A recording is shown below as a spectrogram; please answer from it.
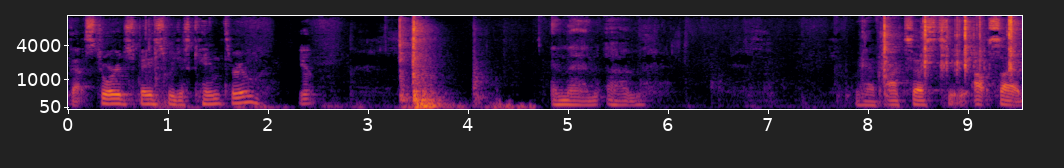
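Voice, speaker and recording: A man casually narrating a walking tour of a house, offhand and relaxed with frequent ums. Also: on the low side, noisy background. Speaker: home tour host. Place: inside a house being toured.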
